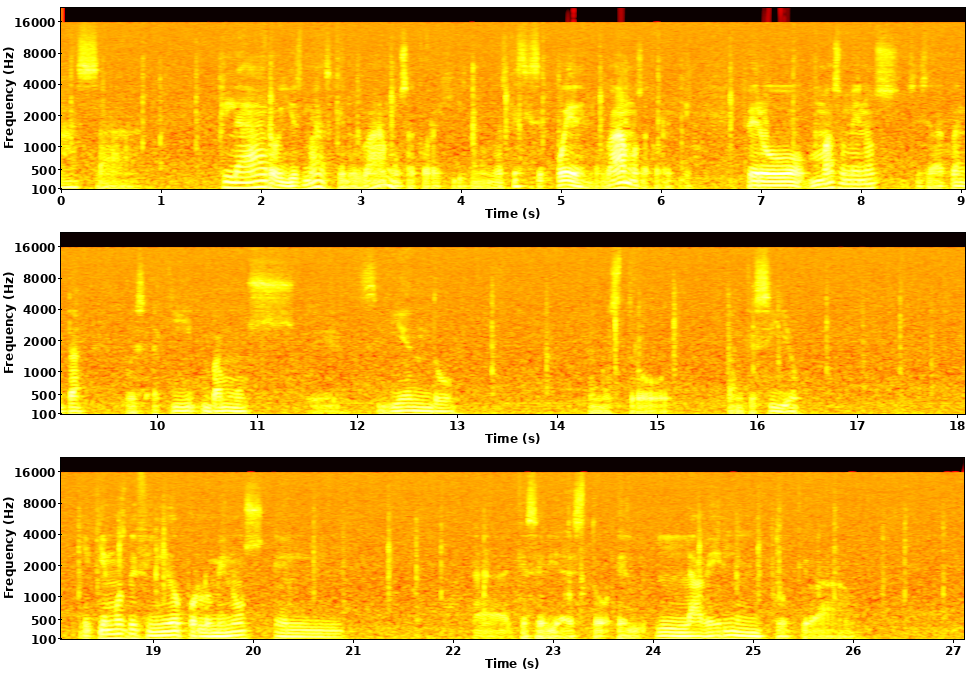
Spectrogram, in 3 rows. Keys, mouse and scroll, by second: 0.2 Up, 2.2 s, 2.9 Up, 3.4 s, 5.0 Up, 5.5 s, 6.1 Up, 6.8 s, 7.5 Up, 13.4 Up, 14.7 w, 15.2 s, 16.0 Up, 18.8 w, 19.2 s, 20.7 Up, 21.5 s, 21.9 Up, 23.2 Down, 24.5 s, 25.4 Up.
